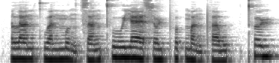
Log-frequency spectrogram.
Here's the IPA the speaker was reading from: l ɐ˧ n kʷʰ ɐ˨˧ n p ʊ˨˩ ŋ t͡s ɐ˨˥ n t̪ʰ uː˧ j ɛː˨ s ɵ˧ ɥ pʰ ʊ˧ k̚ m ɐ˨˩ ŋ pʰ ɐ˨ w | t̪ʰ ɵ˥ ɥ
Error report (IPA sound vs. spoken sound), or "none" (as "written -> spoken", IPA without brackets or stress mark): p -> m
